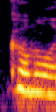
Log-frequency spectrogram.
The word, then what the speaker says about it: Komal: Yeah, so is it Kamal or Komal? Just to make sure I'm pronouncing that right. Oh, Komal is good. Okay, Komal.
